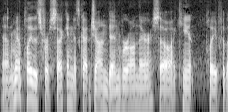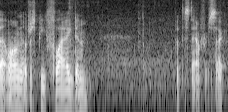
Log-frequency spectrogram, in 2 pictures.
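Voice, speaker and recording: A man giving a casual, unscripted demonstration of vintage audio gear, with a gravelly voice and a rambling, halting way of explaining. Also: fairly low pitch, steady tone, fairly bright tone. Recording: amateur camera recording with background noise.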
